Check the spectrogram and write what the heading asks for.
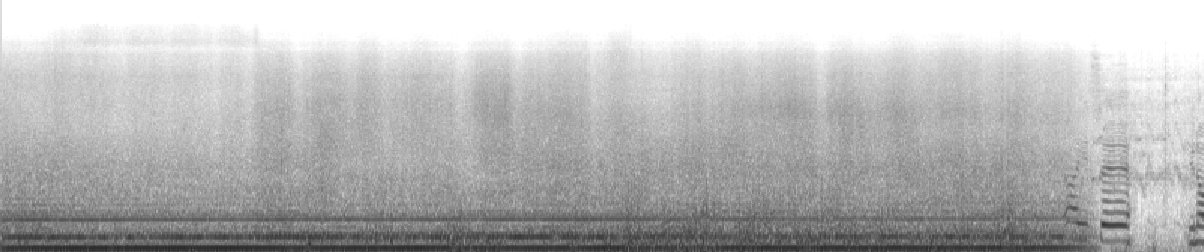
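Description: Fishing boat's outboard motor running at speed, a steady drone under the rush of wind and water past the hull, until it stops near the end.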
